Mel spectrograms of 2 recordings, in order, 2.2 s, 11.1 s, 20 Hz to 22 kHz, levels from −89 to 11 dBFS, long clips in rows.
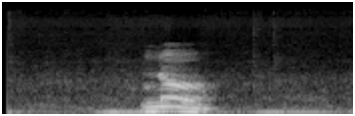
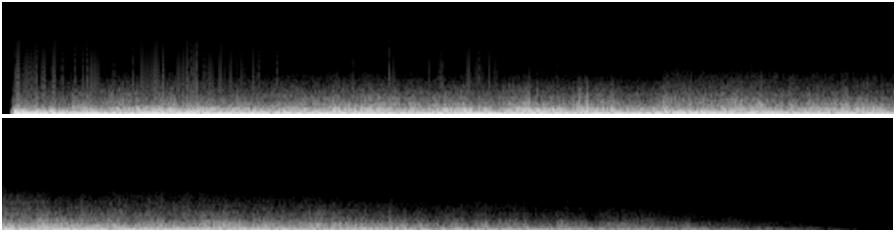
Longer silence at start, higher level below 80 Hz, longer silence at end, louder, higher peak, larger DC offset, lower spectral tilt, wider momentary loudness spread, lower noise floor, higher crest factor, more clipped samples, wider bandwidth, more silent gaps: about the same, 0.05 s vs 0.05 s; second, -46 dBFS vs -8 dBFS; second, 0 s vs 1.8 s; about the same, -14 LUFS vs -12 LUFS; about the same, -2 dBFS vs 0 dBFS; neither; second, -9.5 dB/octave vs -15 dB/octave; first, 22 LU vs 18 LU; second, -43 dBFS vs -60 dBFS; first, 16 dB vs 8 dB; second, under 0.1% vs 2%; first, 4.9 kHz vs 0.8 kHz; neither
